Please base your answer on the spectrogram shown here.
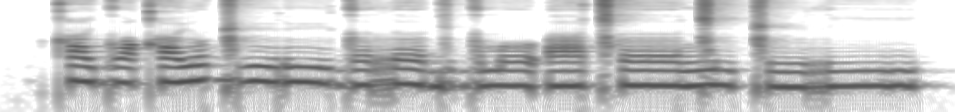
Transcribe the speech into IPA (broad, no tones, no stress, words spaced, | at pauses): qʰiːɡoːqʰyːʊ̯ ɡ͡ǁyːɾyːɡəː rəːɡiɡəmoː ʔaːǁʰəː ŋ͡ǁiǁyː riː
